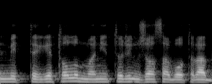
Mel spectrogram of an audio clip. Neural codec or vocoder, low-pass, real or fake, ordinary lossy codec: codec, 24 kHz, 0.5 kbps, DualCodec; 9.9 kHz; fake; none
